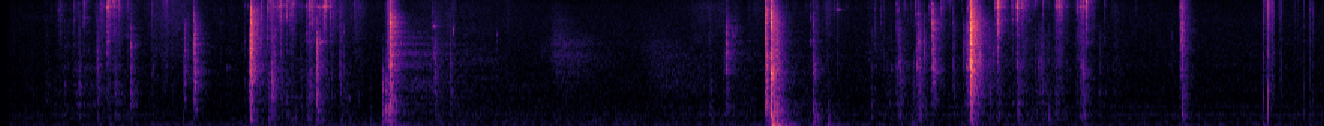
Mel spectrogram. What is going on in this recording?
I picked up my keys, then opened the door, closed the door again with keys.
